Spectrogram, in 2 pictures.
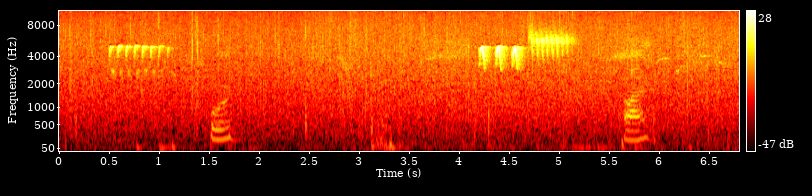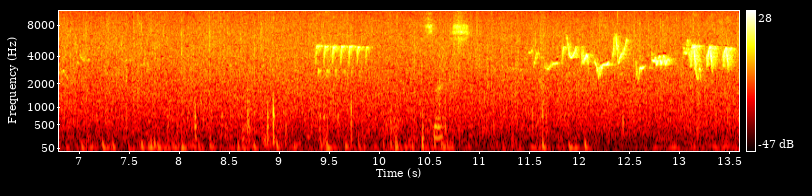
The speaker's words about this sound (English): Eight, Warbling Vireo.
